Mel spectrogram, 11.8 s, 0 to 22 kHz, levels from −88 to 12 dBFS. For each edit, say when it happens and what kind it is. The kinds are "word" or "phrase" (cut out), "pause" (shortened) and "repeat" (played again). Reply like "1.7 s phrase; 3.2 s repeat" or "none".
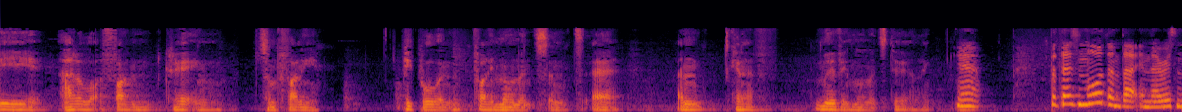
none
